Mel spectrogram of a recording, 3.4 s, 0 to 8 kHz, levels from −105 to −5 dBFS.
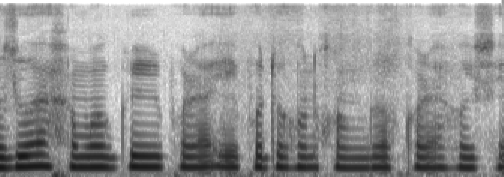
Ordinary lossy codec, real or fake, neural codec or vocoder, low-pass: none; real; none; 7.2 kHz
